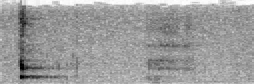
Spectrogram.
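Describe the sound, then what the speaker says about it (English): A baby girl gives a single soft, sharp hiccup, close and quiet, followed by a faint breathy catch. "She's got the hiccups, Christian."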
